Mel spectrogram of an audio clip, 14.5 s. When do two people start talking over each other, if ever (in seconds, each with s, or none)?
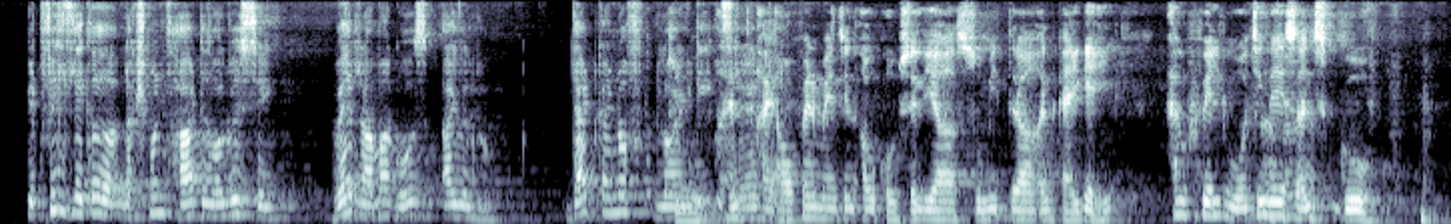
6.7 s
